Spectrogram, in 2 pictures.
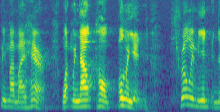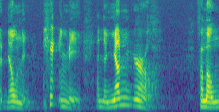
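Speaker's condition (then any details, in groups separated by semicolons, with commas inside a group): Speech impediment; first operation in North Dakota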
